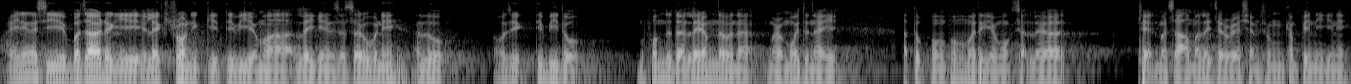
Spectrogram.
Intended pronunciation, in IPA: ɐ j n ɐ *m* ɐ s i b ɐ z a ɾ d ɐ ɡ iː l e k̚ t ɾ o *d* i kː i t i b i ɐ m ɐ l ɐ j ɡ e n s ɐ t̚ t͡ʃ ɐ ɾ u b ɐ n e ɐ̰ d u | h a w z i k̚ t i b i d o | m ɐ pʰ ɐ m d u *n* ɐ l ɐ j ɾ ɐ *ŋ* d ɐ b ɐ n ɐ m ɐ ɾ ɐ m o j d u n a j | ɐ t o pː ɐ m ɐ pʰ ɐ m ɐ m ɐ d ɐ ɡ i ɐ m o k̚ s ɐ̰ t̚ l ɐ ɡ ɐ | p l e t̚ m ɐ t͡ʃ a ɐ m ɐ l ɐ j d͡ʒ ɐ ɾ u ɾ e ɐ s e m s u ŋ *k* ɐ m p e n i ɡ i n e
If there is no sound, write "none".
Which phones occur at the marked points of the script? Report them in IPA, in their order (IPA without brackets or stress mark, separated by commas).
ŋ, n, d, m, k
